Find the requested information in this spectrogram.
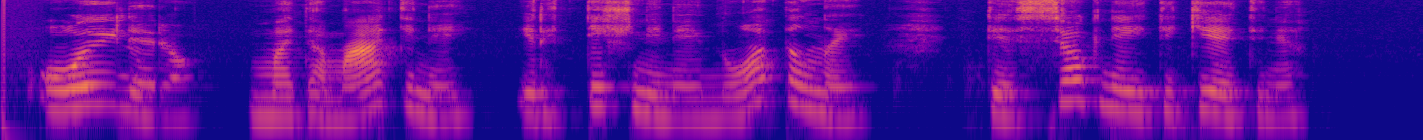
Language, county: Lithuanian, Telšiai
